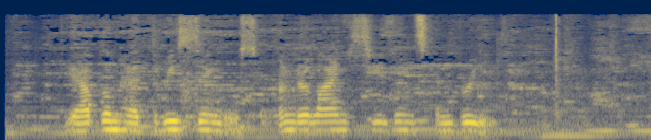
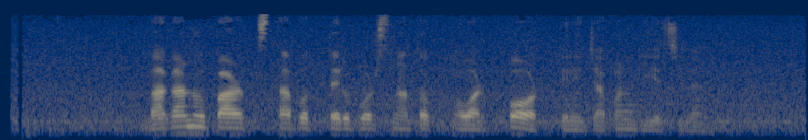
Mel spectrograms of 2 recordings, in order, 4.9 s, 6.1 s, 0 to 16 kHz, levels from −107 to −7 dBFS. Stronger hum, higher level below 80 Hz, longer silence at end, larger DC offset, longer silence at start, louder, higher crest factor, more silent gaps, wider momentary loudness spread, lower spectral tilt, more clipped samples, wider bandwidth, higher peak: neither; first, -48 dBFS vs under -90 dBFS; about the same, 0 s vs 0 s; neither; about the same, 0.05 s vs 0.1 s; first, -21 LUFS vs -53 LUFS; second, 18 dB vs 24 dB; neither; about the same, 17 LU vs 17 LU; first, -5 dB/octave vs -2 dB/octave; neither; about the same, 11.5 kHz vs 11 kHz; first, -4 dBFS vs -32 dBFS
